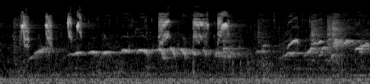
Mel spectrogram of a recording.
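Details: Konin (brown-throated sunbird) in lively song: high sharp chirps sit above a long, level whistled tone, then a few rising slurred notes close the phrase.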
